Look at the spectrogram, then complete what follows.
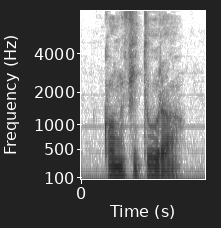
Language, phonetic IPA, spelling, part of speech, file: Polish, [ˌkɔ̃nfʲiˈtura], konfitura, noun, Pl-konfitura.ogg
